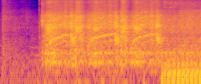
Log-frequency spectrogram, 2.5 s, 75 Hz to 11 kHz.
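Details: Rusi RFI 175 motorcycle with a new battery still hard starting: the starter cranks about a second and a half in repeated labored strokes before catching into a lumpy idle; cause suspected, not confirmed.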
